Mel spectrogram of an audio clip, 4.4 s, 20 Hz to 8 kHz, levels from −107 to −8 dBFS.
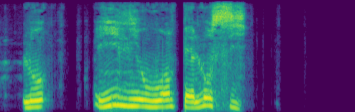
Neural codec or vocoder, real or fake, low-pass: vocoder, 44.1 kHz, 80 mel bands, Vocos; fake; 7.2 kHz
